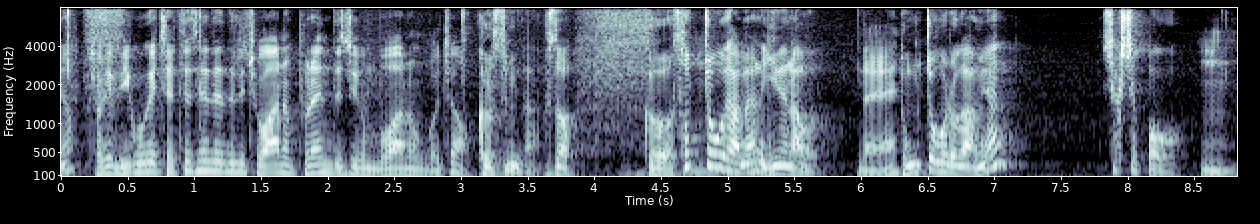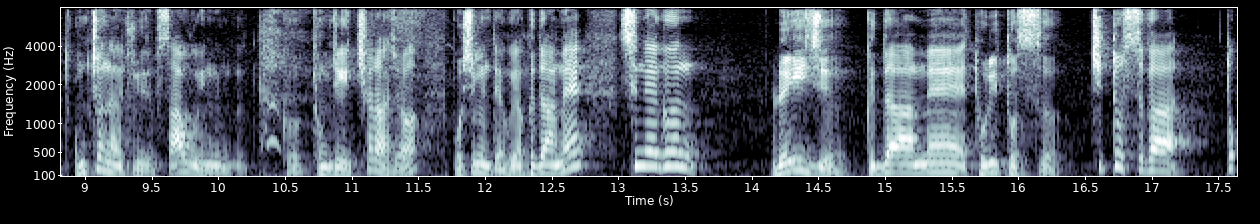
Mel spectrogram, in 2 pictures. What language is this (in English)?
Korean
